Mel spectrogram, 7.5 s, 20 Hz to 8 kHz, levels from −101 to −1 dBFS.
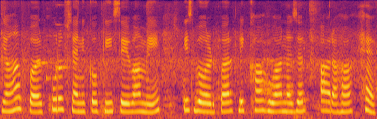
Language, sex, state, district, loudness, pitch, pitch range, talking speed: Hindi, female, Haryana, Charkhi Dadri, -14 LUFS, 225 Hz, 215-240 Hz, 125 wpm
